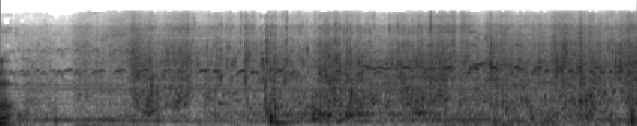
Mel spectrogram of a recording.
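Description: A striped bass thrashing at the surface beside the boat as it is held for release by hand, splashing the water, getting louder in the second half.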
